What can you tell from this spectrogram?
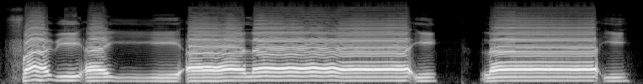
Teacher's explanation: Maka la-nya awalnya 2 harokat karena bertemu hamzah, maka dia wajib kita panjangkan untuk riwayat Imam Hafiz an Asim dari jalur Imam Syatibi, yaitu sepanjang 4 atau 5 harokat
